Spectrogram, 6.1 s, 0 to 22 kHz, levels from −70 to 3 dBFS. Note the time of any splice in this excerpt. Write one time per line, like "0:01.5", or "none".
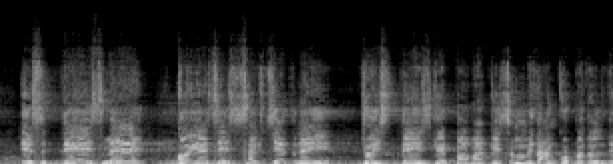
0:01.6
